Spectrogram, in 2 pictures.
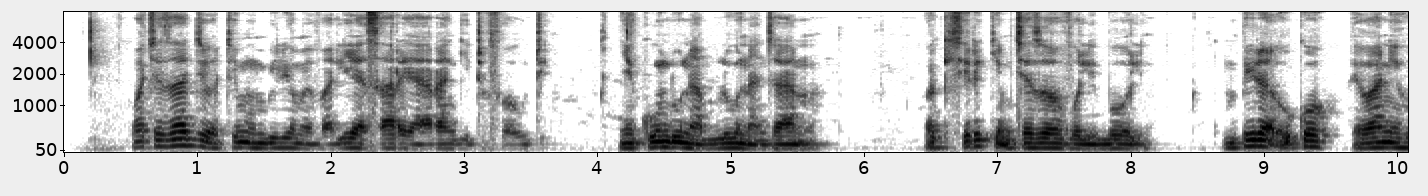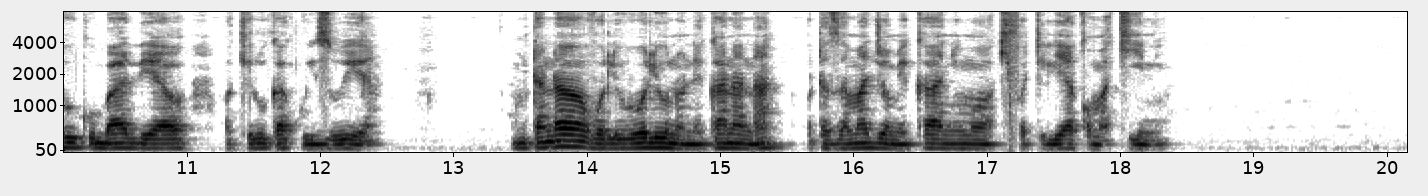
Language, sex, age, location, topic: Swahili, male, 18-24, Kisumu, government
